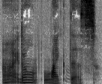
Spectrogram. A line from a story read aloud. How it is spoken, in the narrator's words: she murmured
